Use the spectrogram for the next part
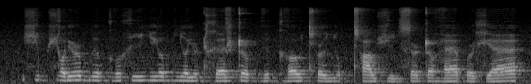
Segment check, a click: absent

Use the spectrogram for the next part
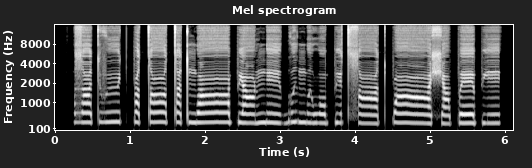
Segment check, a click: absent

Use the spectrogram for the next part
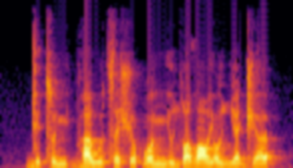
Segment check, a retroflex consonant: absent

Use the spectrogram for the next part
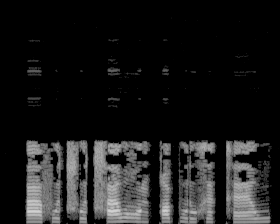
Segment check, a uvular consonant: present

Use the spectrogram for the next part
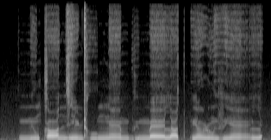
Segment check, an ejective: absent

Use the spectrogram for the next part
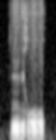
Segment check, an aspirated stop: absent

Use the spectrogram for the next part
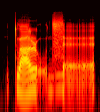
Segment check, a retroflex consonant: present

